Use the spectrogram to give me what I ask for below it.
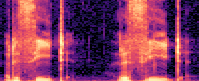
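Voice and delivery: रिसीट with no p sound, ri-seet; silent p. Shown as a demonstration. Teacher models रिसीट for students, p silent. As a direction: say रिसीट cleanly, dropping the p. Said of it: "पी क्या है, silent है".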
